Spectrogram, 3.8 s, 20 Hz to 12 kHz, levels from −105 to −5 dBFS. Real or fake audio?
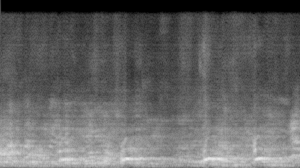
fake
